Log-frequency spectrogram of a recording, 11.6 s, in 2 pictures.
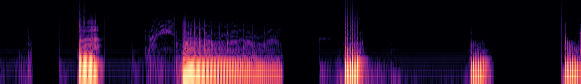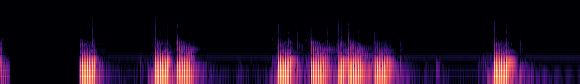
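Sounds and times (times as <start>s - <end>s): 
funky bass: 0.8s - 2.8s, 3.4s - 3.7s, 4.7s - 4.9s, 5.6s - 5.9s, 6.6s - 6.8s, 7.4s - 7.8s, 8.6s - 9.8s, 10.8s - 11.0s.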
